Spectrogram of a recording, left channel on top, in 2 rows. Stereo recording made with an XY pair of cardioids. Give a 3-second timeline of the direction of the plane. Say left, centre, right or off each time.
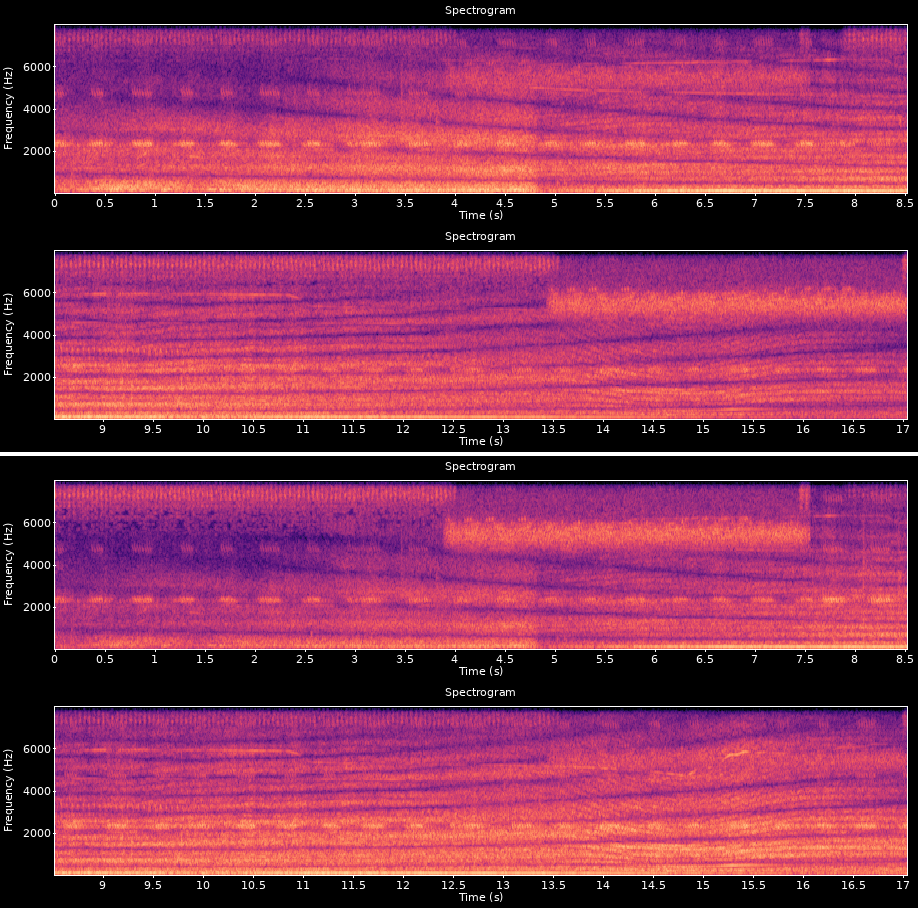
left, left, left, centre, right, right.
